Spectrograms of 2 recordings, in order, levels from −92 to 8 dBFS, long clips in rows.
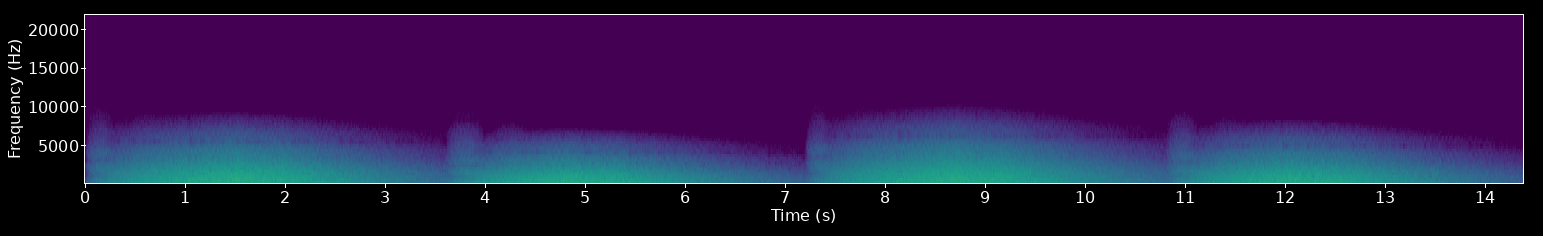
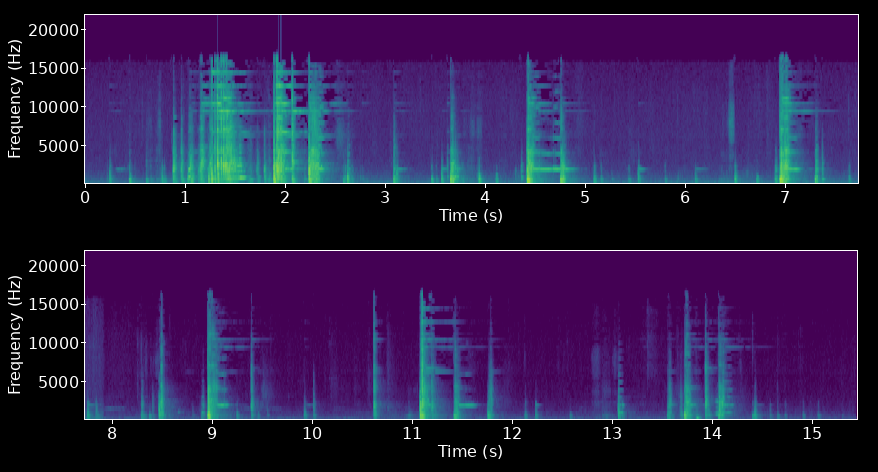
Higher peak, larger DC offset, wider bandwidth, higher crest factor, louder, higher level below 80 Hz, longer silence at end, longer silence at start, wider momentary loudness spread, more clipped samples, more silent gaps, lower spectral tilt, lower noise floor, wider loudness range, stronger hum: second, -20 dBFS vs 0 dBFS; first, 0.3% vs under 0.1%; second, 9.8 kHz vs 16.5 kHz; second, 16 dB vs 24 dB; second, -34 LUFS vs -19 LUFS; about the same, -56 dBFS vs -60 dBFS; second, 0 s vs 1 s; second, 0 s vs 0.25 s; second, 20 LU vs 27 LU; neither; neither; first, -5.5 dB/octave vs 0 dB/octave; second, -57 dBFS vs -67 dBFS; second, 3 LU vs 16 LU; neither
